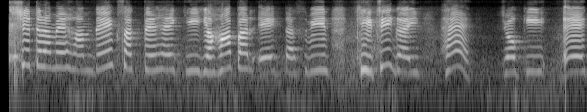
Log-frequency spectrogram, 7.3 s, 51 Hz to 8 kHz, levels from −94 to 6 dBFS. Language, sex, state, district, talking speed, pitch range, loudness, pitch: Hindi, female, Madhya Pradesh, Dhar, 145 wpm, 315-370 Hz, -14 LUFS, 335 Hz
